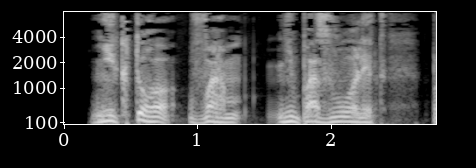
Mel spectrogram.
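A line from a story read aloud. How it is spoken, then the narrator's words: Hoarse rasp. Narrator (Russian): прохрипела Наталья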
